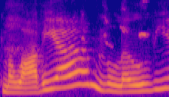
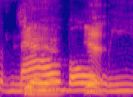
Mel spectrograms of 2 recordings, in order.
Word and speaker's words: Malvolia: They're like Malavia. Wow. I'm like, y'all, it's Malvolia. Yeah. Just add another syllable.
